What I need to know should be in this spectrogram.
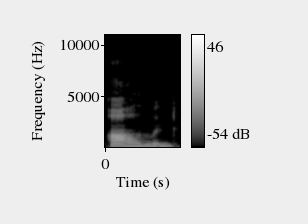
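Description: It is American, with a hint of L.

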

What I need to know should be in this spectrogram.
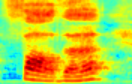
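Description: The word is said in a British accent. "if I had to put on my British accent"

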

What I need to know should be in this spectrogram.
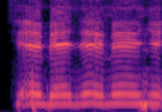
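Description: The voice is thin and resonates only in the mouth. The speaker calls it wrong. "Itu suara mulut ya"

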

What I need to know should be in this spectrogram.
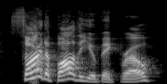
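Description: It is said in a deep, manly voice.

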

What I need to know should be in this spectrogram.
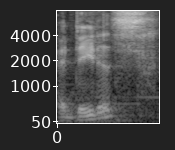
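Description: It is said the American way. "for those of you in America, I'll say Adidas"

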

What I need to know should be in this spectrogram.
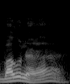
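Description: The vowels are short and central. The speaker calls it right. "In Telugu, we say bagunada"

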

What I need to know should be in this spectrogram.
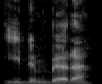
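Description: It is said in an exaggerated Scottish accent. The speaker calls it wrong. "I went too far the other way, and I would say Edinburgh. I would try and pronounce it like a Scottish"

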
